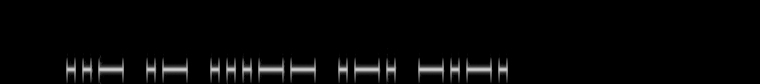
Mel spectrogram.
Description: Morse code, heard as a keyed tone, about 15 wpm, 700 Hz. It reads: UA3RC
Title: DXCC-100 Call Signs - 5 Characters - 15wpm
